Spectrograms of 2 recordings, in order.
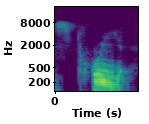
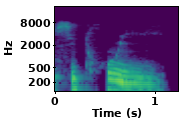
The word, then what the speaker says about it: citrouille: d'accord dont bien sûr on utilise beaucoup de citrouilles pour halloween mais attention aussi avec la prononciation ici on prononce à l'eau ni une citrouille on ne prononce pas le elle d'accord on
